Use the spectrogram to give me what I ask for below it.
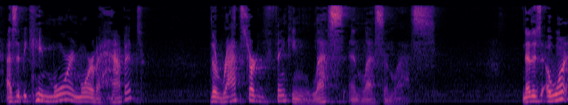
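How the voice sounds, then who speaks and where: Animated man giving a talk. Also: medium pitch. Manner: animated, asks the audience questions. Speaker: speaker giving a talk on habits. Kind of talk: lively presentation to a live audience.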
